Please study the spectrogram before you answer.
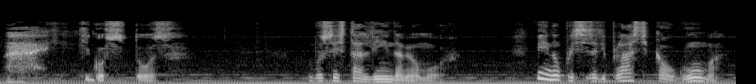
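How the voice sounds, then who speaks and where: An actor playing a scheming, smooth-talking, two-faced husband in a theatrical radio soap style. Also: male voice, medium pitch, very animated, a little slow, pauses often, fairly bright tone. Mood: sweet-talking, coaxing. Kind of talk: radio soap opera acting. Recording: dull lo-fi audio, music underneath.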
